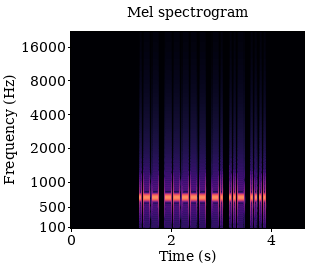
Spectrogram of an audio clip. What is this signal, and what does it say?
Morse code, heard as a keyed tone, about 27 wpm, 700 Hz. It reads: W0NUH
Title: USA Call Signs - 5 Characters - Repeated 2x - 28wpm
